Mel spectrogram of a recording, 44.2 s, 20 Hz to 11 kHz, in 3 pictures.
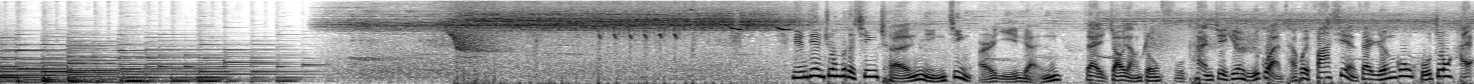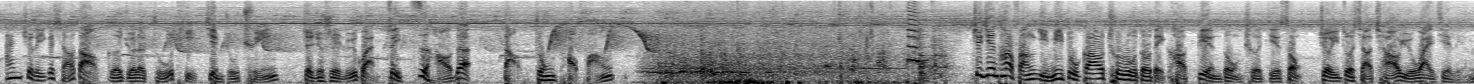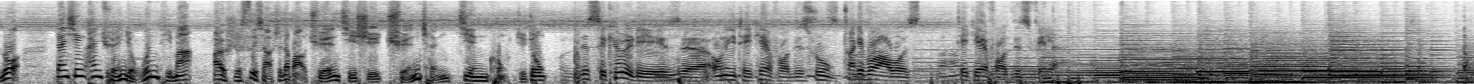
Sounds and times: Chirp, tweet: 3.2s - 8.0s, 14.0s - 21.4s.

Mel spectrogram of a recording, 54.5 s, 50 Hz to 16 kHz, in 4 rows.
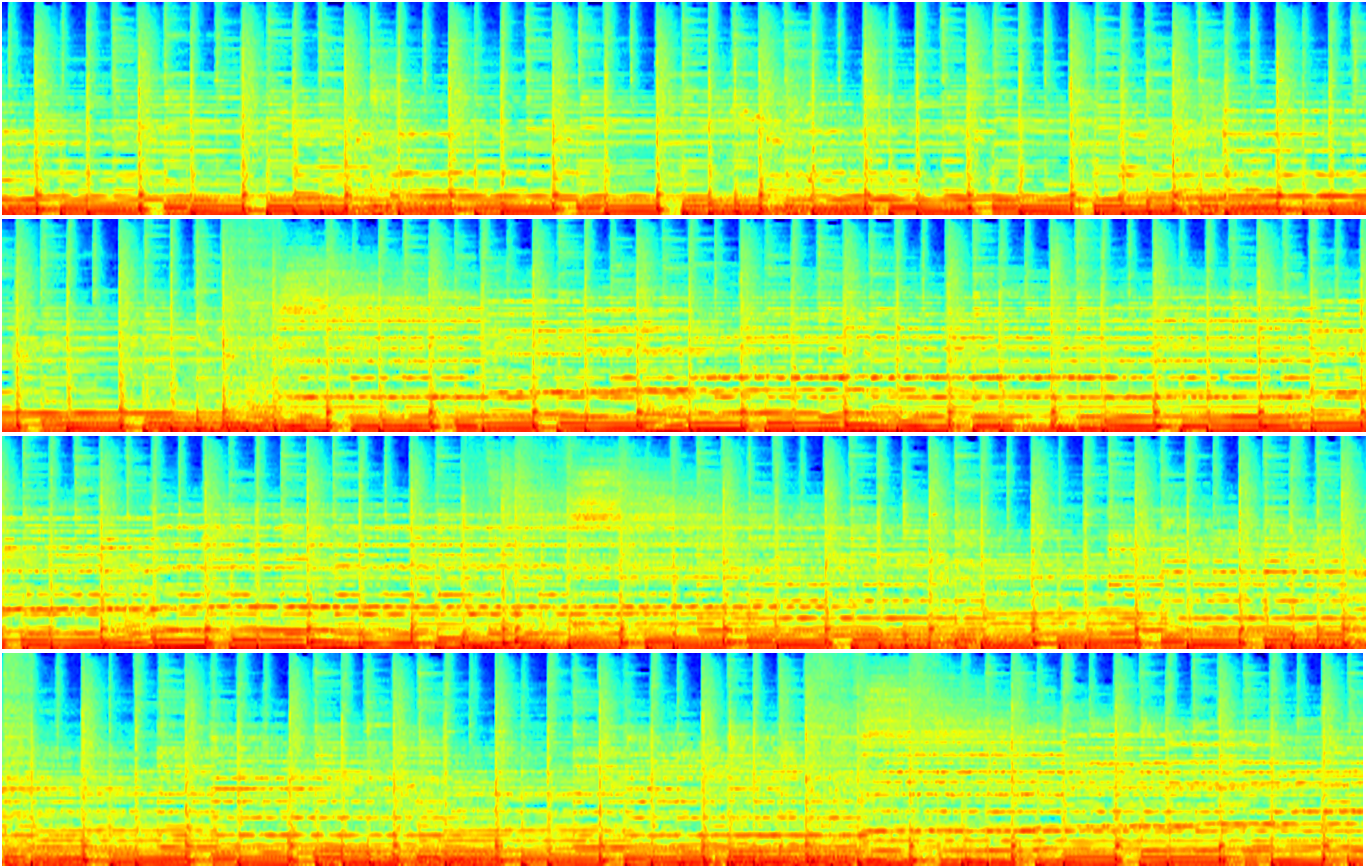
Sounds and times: Music: 0.0s - 54.5s.

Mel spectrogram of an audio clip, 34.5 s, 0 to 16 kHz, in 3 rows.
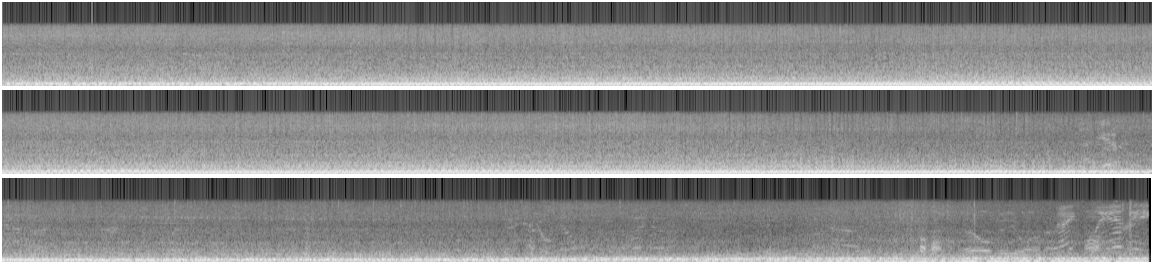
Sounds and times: Speech: 22.3s - 24.2s, 28.0s - 29.7s, 32.2s - 34.4s.

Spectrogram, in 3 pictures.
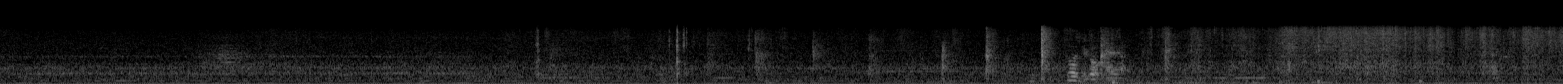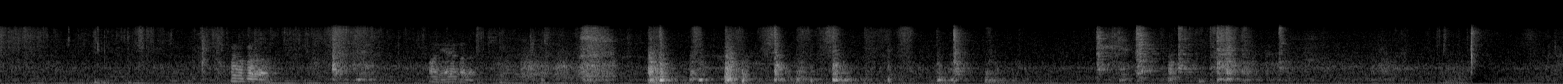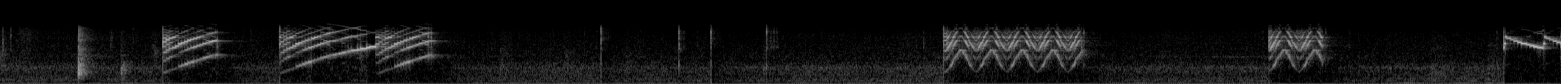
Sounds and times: Speech: 10.6s - 11.4s, 17.9s - 18.4s, 19.9s - 20.5s.

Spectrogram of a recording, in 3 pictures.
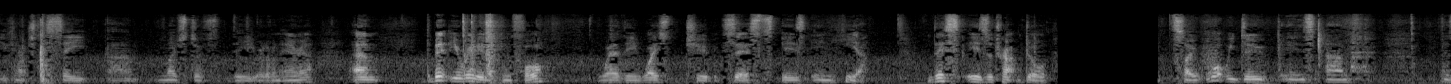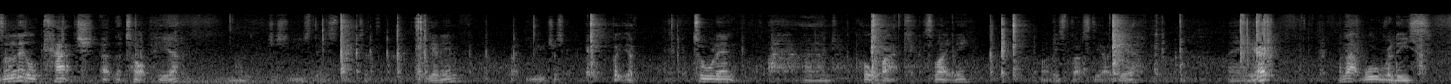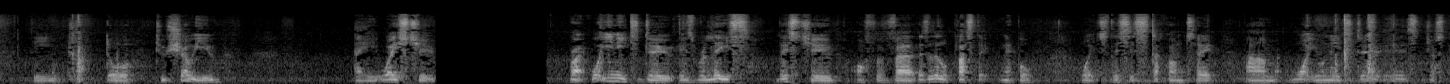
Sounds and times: Speech: 0.0s - 10.6s, 11.7s - 13.7s, 14.4s - 24.3s, 24.9s - 26.0s, 26.8s - 27.3s, 27.9s - 31.3s, 32.6s - 33.4s, 34.7s - 43.5s.

